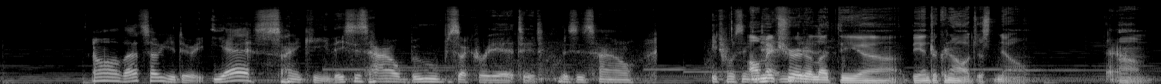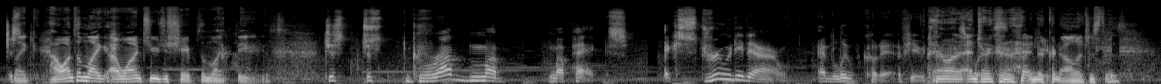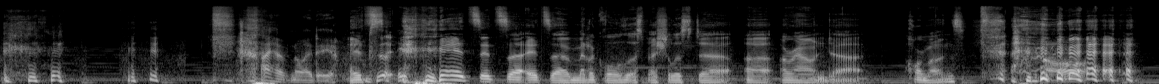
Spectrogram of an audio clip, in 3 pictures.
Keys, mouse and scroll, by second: 1.1 g, 4.6 click, 4.7-5.4 middle drag, 5.4 click, 5.6 right click, 15.6 scroll up 1, 16.2-16.9 scroll down 3, 16.9-18.5 middle drag, 18.6-23.8 middle drag, 23.8 right click, 26.6-34.8 middle drag.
